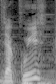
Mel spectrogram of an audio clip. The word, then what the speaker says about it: Jacquees: Él tiene un nombre así un poco extraño, Jacquees, escrito Jax o algo así, se podía pronunciar de la forma, pero la pronunciación buena es Jacquees.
